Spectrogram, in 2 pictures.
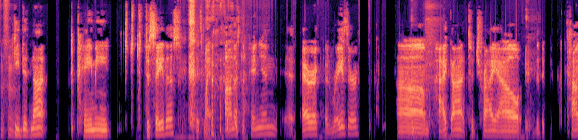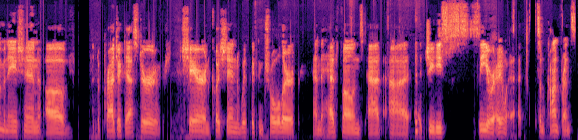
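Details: Adult man who says he is a person who stutters and that his disfluencies are simply how he talks, not a recording glitch; stuttering.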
